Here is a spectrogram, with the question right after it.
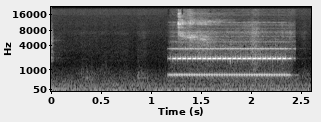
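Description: A bat phone rings with a steady electronic ring tone that starts partway through, a low murmur of room noise running beneath it, with no talking.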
